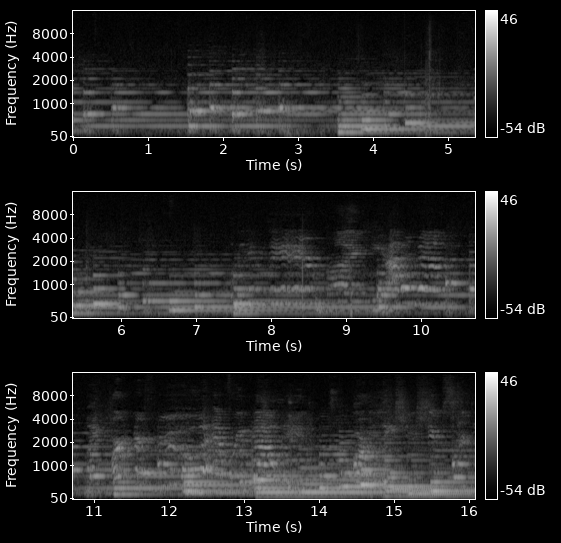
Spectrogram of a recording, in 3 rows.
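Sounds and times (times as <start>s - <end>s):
piano playing slow chords: 0.0s - 16.0s.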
